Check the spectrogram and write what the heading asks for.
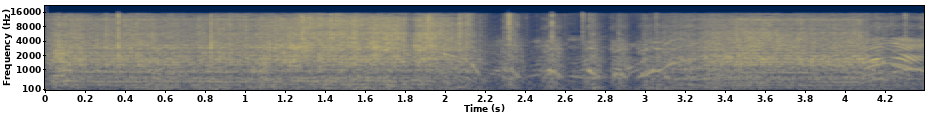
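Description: Electric motor and gearbox of a Peg Perego Fiat 500 ride-on toy car whirring steadily as it drives, easing off for a moment partway through.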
